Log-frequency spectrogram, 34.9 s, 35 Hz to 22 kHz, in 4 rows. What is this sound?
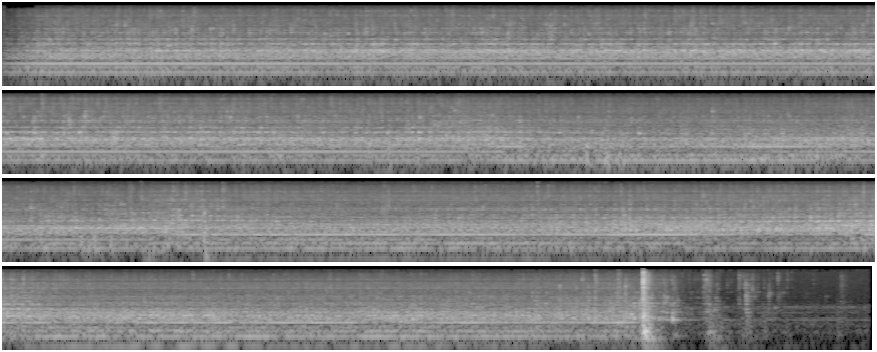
Washing Machine 9 Drain 1
bath, bathroom, domestic, drain, drip, dripping, drying, faucet, Home, kitchen, Machine, mechanical, Room, running, sink, spin, spinning, tap, wash, Washing, water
